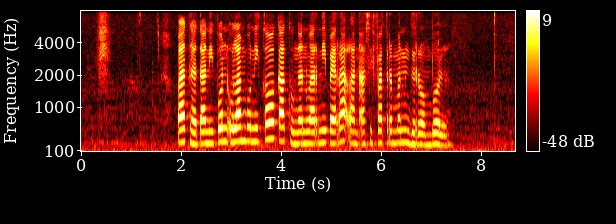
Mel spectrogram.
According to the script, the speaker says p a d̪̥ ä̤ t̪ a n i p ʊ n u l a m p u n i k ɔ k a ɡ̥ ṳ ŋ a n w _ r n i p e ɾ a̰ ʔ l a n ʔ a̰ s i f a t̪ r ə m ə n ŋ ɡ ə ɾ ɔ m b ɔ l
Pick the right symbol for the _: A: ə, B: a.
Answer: B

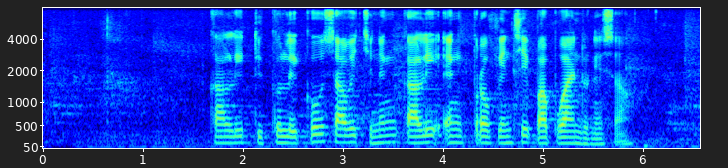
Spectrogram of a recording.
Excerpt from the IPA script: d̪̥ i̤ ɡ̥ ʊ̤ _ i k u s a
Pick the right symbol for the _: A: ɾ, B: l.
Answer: B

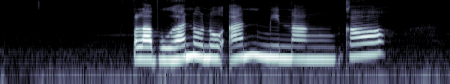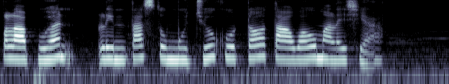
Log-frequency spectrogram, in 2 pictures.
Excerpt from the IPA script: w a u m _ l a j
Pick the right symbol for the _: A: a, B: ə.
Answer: A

